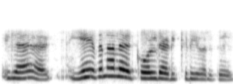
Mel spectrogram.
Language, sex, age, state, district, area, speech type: Tamil, female, 30-45, Tamil Nadu, Pudukkottai, rural, conversation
